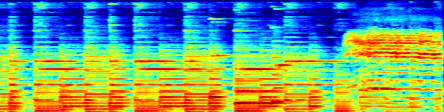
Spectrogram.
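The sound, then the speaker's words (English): Frightened goats that have just come out of an elevator into an apartment building hallway bleat loudly and repeatedly in quick succession, their wavering cries overlapping, with a brighter, higher-pitched tone rising near the end. No one speaks. “Now listen, goats. You're out of the elevator.”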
